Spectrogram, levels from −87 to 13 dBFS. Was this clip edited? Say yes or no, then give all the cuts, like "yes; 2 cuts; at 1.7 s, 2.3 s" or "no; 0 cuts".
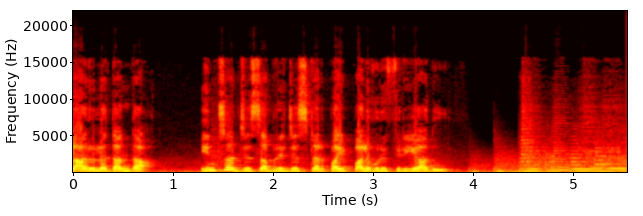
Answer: yes; 1 cut; at 3.9 s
